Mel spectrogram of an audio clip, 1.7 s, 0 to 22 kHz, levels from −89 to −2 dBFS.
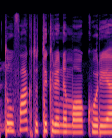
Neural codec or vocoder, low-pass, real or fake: none; 14.4 kHz; real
